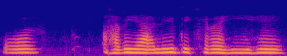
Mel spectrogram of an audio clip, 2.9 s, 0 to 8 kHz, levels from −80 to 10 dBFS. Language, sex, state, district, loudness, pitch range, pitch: Hindi, female, Madhya Pradesh, Bhopal, -13 LUFS, 180-190 Hz, 185 Hz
